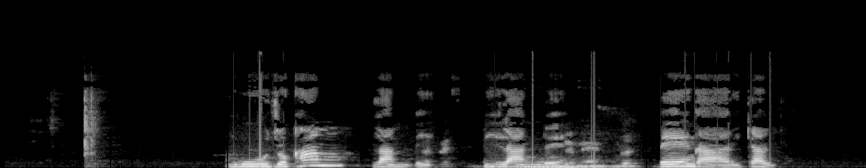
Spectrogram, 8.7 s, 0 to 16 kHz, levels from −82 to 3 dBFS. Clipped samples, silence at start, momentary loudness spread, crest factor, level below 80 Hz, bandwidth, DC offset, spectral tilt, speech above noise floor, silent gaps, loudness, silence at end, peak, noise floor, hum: under 0.1%; 0.85 s; 14 LU; 16 dB; -50 dBFS; 9.2 kHz; under 0.1%; -6.5 dB/octave; 57 dB; none; -15 LUFS; 0.9 s; 0 dBFS; -71 dBFS; none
